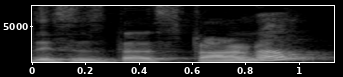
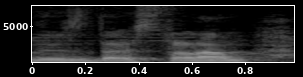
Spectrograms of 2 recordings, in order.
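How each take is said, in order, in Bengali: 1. এটা স্মার্টলি ও আত্মবিশ্বাসের সঙ্গে বলা হচ্ছে, যেন পুরোপুরি বোঝা আছে। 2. এটা যান্ত্রিকভাবে গড়গড় করে বলা হচ্ছে, মুখস্থ আবৃত্তির মতো। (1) "খুব তোমাকে স্মার্টলি বলতে হবে" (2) "অনেকেই আছে কি এত বেশি মুখস্থ করে"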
